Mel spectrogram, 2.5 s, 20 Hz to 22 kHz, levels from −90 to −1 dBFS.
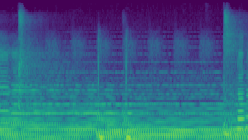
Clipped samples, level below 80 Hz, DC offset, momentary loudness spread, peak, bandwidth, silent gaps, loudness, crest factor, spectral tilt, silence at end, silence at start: under 0.1%; -34 dBFS; under 0.1%; 4 LU; -10 dBFS; 18 kHz; none; -28 LUFS; 16 dB; -6 dB/octave; 0 s; 0 s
